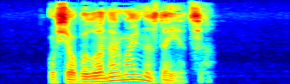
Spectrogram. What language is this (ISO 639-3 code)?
bel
